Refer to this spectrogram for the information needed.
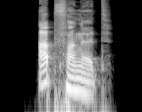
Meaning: second-person plural dependent subjunctive I of abfangen
- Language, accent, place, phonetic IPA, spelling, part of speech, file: German, Germany, Berlin, [ˈapˌfaŋət], abfanget, verb, De-abfanget.ogg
